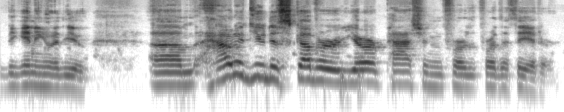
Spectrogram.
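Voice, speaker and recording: A man hosting a casual interview over a video call, chatty and full of pauses and restarts. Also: a little high, animated. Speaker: talk show host.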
